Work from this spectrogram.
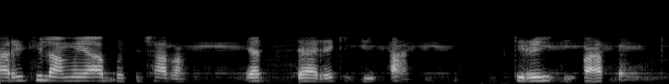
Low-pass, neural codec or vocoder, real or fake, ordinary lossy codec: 3.6 kHz; codec, 24 kHz, 1 kbps, SNAC; fake; none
